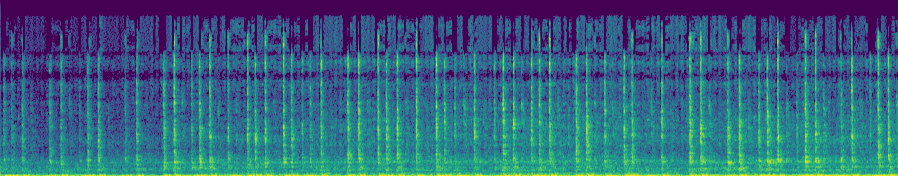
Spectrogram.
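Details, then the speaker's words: Home-built Harley Sportster chopper, cold idle on choke: a deep, lumpy V-twin idle with an even beat and no ticking or clatter. The owner reports it idles fine with only the normal breather-bolt noise, and the breather hose spits a little oil. "I already ran the bike and it idle's fine and everything. No weird noises."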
